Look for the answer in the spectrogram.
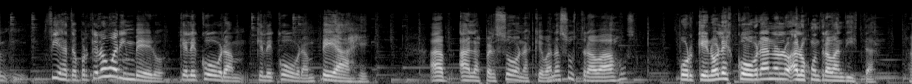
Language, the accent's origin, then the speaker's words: Spanish; Venezuela; los venezolanos somos así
